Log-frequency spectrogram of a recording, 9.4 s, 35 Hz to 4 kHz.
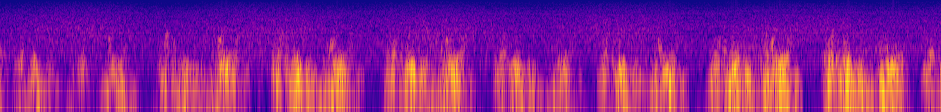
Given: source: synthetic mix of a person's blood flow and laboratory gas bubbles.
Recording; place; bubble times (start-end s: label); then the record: Doppler ultrasound of blood flow; precordium
no bubbles
From the record:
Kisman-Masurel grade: 000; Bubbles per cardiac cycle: 0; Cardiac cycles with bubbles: 0%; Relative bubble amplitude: no bubbles discernible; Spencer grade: 0 (complete lack of bubble signals)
